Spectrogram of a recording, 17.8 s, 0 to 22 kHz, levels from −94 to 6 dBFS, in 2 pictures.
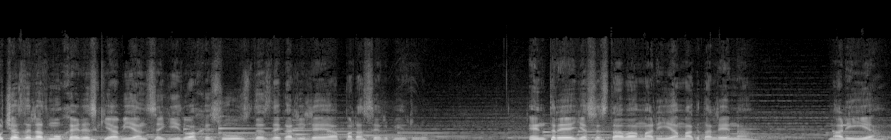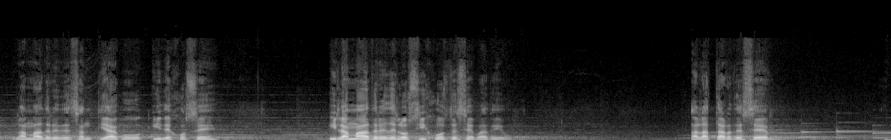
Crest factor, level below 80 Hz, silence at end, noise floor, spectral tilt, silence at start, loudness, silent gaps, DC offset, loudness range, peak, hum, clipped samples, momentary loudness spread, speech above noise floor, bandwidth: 18 dB; -52 dBFS; 0 s; -61 dBFS; -6.5 dB/octave; 0 s; -21 LUFS; none; under 0.1%; 5 LU; -4 dBFS; none; under 0.1%; 18 LU; 40 dB; 15.5 kHz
